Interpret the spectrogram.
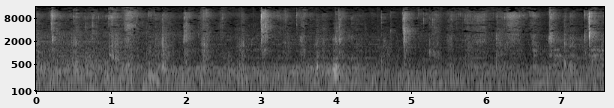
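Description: A person chewing food close to the microphone, with scattered wet mouth clicks and smacks over a steady low hum.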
